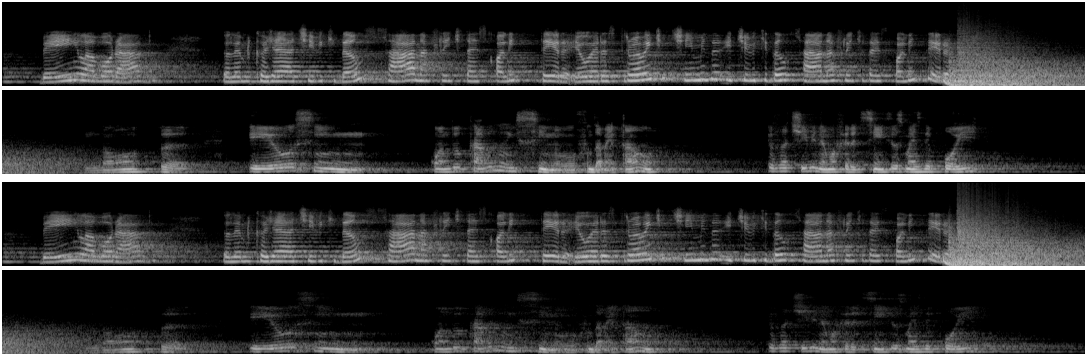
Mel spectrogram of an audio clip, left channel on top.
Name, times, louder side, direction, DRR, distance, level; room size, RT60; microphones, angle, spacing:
voice 1, 0.4-1.4 2.2-9.9, left 1 dB, 10° left, 6 dB, 0.6 m, -25 dB
Explosion, 9.4-11.5, right 1 dB, 40° right, 0.8 m, -25 dB
voice 2, 11.7-12.8 13.3-14.5 15.1-17.4 18.5-20.6, left 6 dB, 80° left, 5 dB, 0.4 m, -27 dB
20.5 x 7.8 x 5.9 m, 2.8 s
head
